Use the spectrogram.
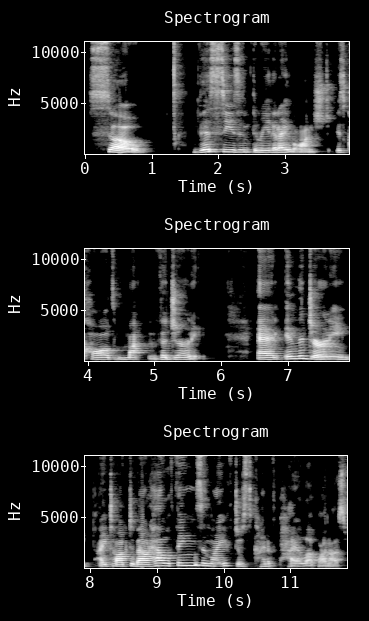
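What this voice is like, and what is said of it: Deeper than usual, recovering voice. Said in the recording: “I had no voice. So bear with me. I sound a little deeper than usual. Maybe if you say a little sexy. ... deep voice”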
